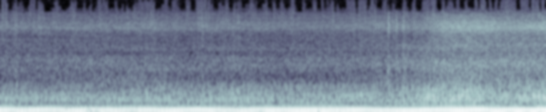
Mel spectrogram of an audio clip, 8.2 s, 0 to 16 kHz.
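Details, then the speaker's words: 1996 Mitsubishi Evo IV CN9A, 4G63 turbo four, idling after new spark plugs: steady, even low rumble with no knocks, ticks or hunting; smooth and healthy. "all right everything sounds good go ahead and put the the cover back on"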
